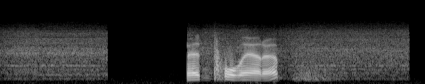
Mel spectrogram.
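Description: Cabin noise of the Diamond DA42 TwinStar heard through the headset intercom: a steady hiss with a faint hum that cuts off abruptly about a second in as the intercom squelch closes. About halfway through a brief spoken phrase opens it again, and the noise carries on behind and after the voice.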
